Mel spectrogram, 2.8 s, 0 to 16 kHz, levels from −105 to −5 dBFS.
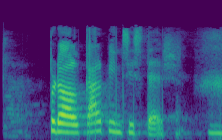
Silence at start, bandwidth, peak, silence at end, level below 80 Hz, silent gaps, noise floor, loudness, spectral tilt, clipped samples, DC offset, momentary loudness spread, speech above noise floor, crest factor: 0.65 s; 8 kHz; -8 dBFS; 0 s; -70 dBFS; none; -60 dBFS; -27 LUFS; -4.5 dB/octave; under 0.1%; under 0.1%; 18 LU; 33 dB; 20 dB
